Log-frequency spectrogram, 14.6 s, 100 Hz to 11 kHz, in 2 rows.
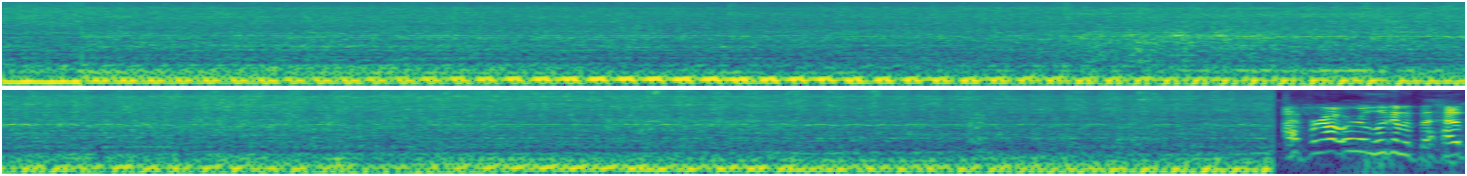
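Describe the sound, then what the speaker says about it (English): A Jeep LJ fitted with an LS V8 engine idles with a deep, steady low rumble up close, running continuously before cutting off abruptly near the end, followed by brief handling noises. "I'm going to fire up the LJ just to hear the LS rumble"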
